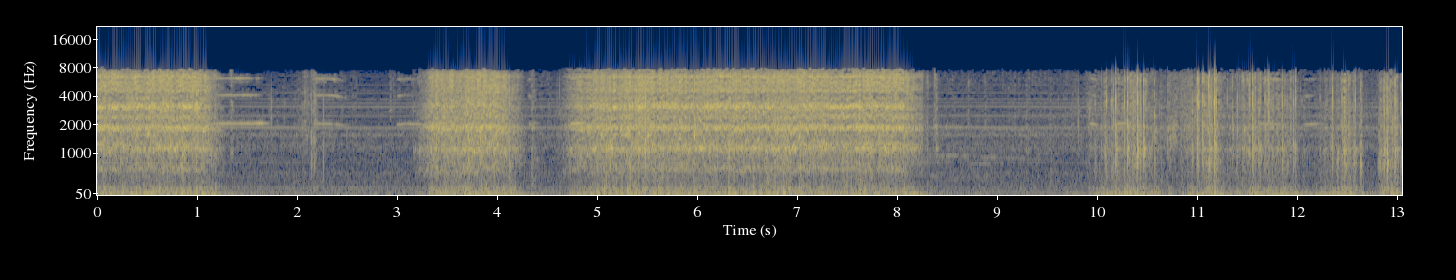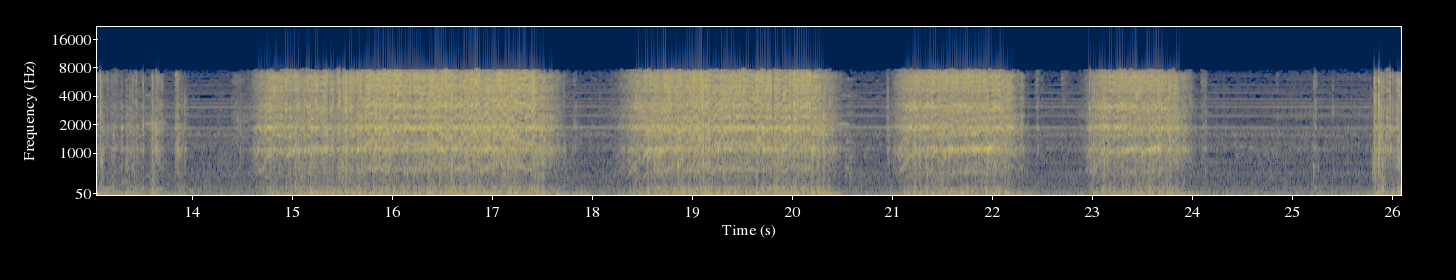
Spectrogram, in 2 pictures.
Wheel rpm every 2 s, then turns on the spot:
100, 40, 90, 160, 30, 20, 20, 90, 130, 110, 80, 70, 10.
10-14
